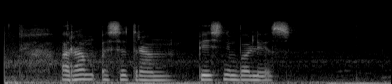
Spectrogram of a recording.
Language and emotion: Russian, neutral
